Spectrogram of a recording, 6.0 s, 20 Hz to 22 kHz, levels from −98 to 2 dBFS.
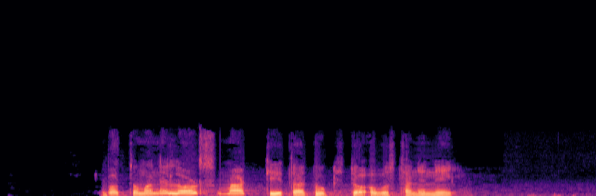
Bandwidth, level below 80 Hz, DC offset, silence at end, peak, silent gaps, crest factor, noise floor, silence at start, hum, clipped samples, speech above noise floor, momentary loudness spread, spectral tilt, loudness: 7.2 kHz; -60 dBFS; under 0.1%; 1.4 s; -2 dBFS; none; 16 dB; under -90 dBFS; 1 s; none; under 0.1%; over 73 dB; 7 LU; -8.5 dB/octave; -18 LUFS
